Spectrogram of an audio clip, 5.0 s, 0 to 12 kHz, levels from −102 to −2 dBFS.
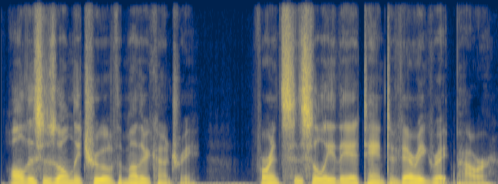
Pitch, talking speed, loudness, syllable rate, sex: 110 Hz, 215 wpm, -17 LUFS, 6.3 syllables/s, male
